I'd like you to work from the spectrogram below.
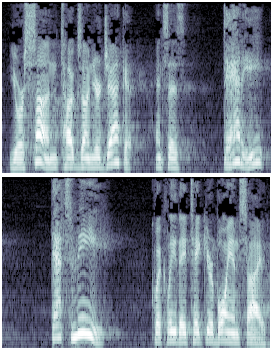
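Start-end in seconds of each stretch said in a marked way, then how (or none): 3.3-5.7 put-on child's voice. Son calls out in a story.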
